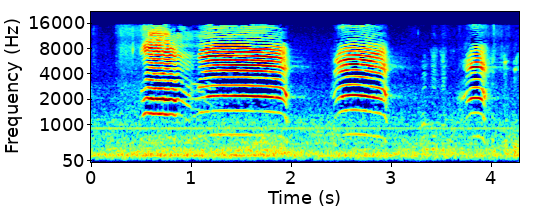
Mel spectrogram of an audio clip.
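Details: Farm goat giving birth in March; a quick run of four bleats, a short one, a long steady one, another mid-length cry and a brief final one, all bright and strongly harmonic.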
